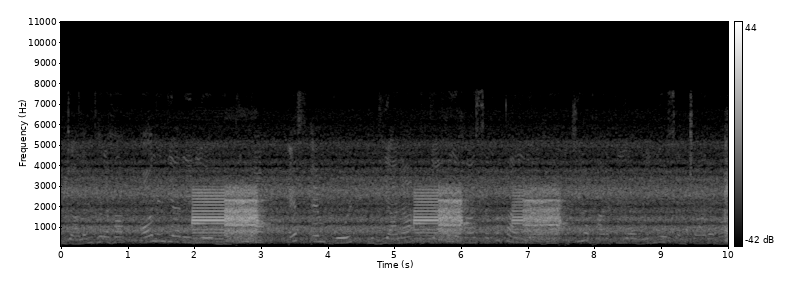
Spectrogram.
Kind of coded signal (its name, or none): packet radio (AX.25, as in APRS)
